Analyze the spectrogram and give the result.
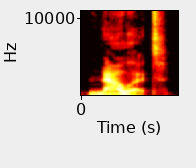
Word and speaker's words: nallet: It was things like, this is how you say nallet. It rhymes with ballot, and a few little name things, and then it's cool, have fun, record.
